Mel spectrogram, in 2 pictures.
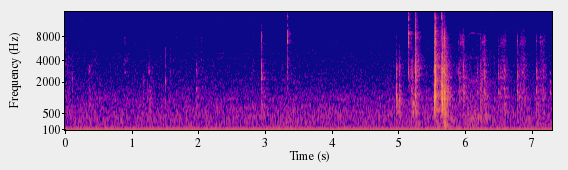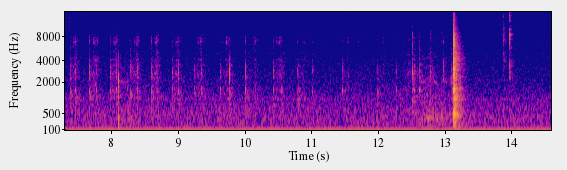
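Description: Quiet, scattered clicks of a computer keyboard and mouse, with a quick run of faint, even ticks in the middle and one louder click near the end.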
